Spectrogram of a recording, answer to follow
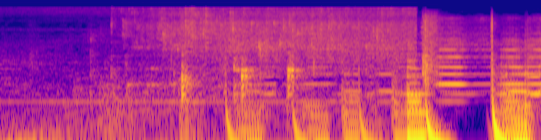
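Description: Sliced onions hitting hot cooking oil in a frying pan and sizzling, the hiss starting about a second in as they are tipped in and stirred with a wooden spatula. Background music with a steady beat comes in loud near the end.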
